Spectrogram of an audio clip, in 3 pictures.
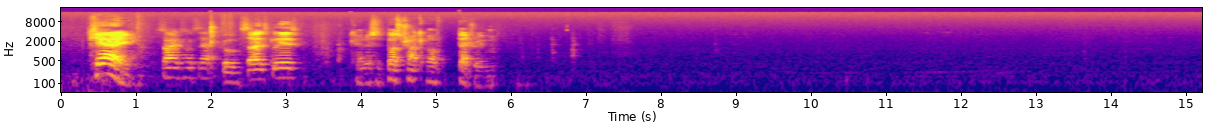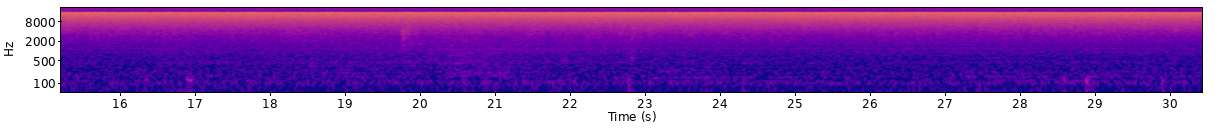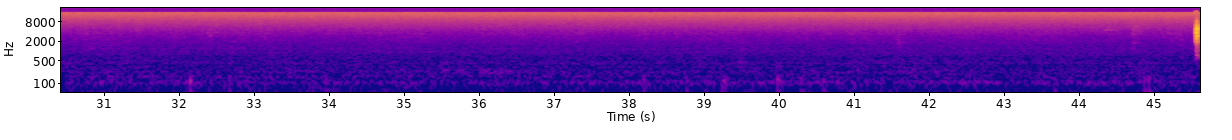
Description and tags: BUZZ TRACK TBEDROOM 1
Ok so most of these tracks in this pack have either been recorded whilst I have been on set so the names are reflective of the time and character location of the film it was originally recorded for.
Recorded with a Sennheiser MKH 416T, SQN 4s Series IVe Mixer and Tascam DR-680 PCM Recorder.
Buzz, Room, Tone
